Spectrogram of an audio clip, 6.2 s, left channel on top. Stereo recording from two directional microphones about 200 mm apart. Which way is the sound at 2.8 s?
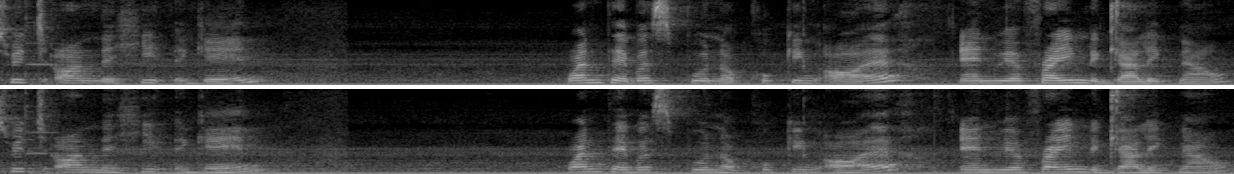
45° left (ahead or behind).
